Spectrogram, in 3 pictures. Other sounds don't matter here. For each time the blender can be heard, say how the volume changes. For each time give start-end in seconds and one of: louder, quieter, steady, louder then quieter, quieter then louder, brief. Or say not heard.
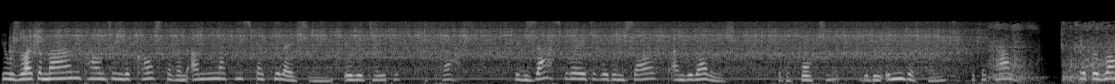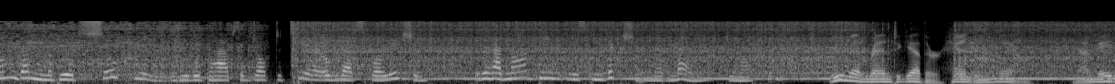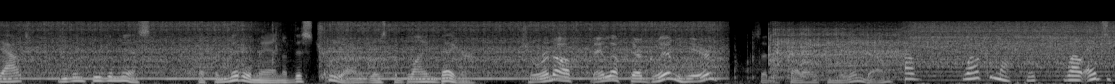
0.1-33.4 steady.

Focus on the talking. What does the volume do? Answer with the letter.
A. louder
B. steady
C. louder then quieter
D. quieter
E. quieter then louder
B.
